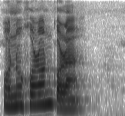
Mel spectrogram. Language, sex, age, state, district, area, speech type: Assamese, female, 45-60, Assam, Sivasagar, rural, read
